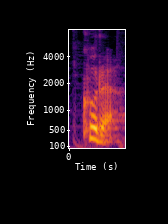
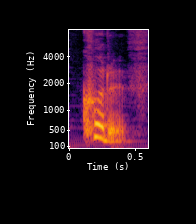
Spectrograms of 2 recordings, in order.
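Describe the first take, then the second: First: Have becomes a short uh, with no v. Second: Have is shortened to a short v sound. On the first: "you might not even hear that v sound" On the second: "So the have is shortened to just of"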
